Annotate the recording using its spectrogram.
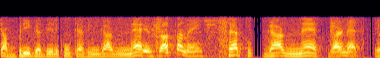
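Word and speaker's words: Garnett: tem sido interessante a briga dele com Kevin Garnet exatamente certo Garnet Garnet eu recebi recebi um eil é gnet a pronúncia correta E é verdade mesmo tá certo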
